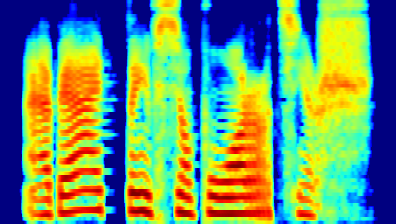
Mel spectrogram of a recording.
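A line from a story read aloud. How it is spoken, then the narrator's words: Hissed. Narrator (Russian): Раздалось шипение откуда-то слева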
